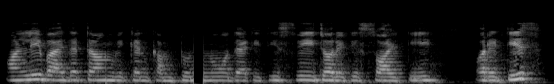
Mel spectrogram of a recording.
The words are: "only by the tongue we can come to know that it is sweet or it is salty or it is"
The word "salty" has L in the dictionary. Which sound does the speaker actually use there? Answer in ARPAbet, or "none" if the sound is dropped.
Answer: L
